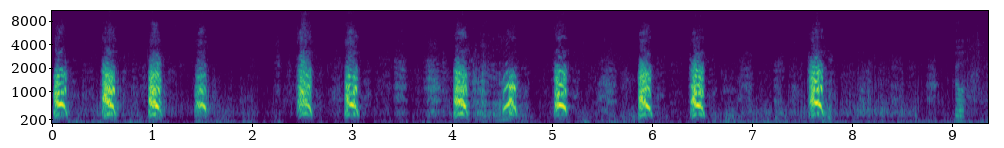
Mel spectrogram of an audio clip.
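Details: German Shepherds Nico and Zeeva bark repeatedly during a winter walk in Hawick, Scotland, recorded on a Samsung S23 Ultra: around fourteen sharp, irregular barks, roughly two a second, some doubled, over low background noise.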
